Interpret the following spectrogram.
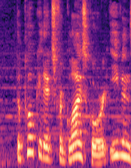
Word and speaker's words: Gliscor: Gliscor and Gligar are a pair of Pokemon that, even though they're flying types, don't technically fly. They use their wings to glide around, the same as a flying squirrel.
